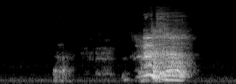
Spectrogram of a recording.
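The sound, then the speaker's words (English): A lingering, residual cough: a couple of faint throat sounds lead into one loud, harsh, breathy burst, followed by silence. “But one of the residual things is the cough that I have.”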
